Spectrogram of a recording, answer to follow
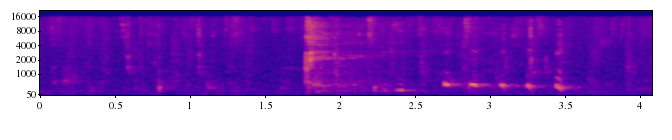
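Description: Potbellied pig vocalizing: a sudden loud sound just before two seconds in, then a quick run of about five short grunts.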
